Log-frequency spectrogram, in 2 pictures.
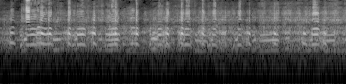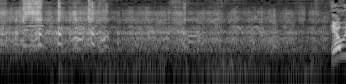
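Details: Flock of Canada geese on the Rideau River, Ontario, in August, recorded from a safe distance during a fight. They honk loudly and continuously in overlapping harsh calls, easing off after about seven seconds, with a sharp rising sound at the end.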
